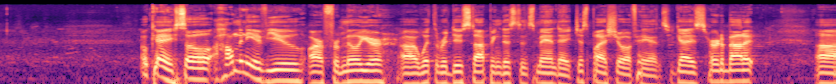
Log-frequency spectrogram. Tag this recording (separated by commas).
Speech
